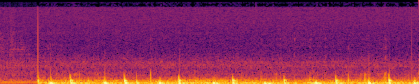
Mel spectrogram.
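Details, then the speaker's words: Normal heart sounds, lub-dub, at the aortic area, second intercostal space right sternal border, heard with a stethoscope. "The first area that we're going to listen to is the aortic valve area, which corresponds to the aortic valve. And now this is best heard over the second intercostal space right of the sternal border, which translates as the second rib space right of the breastbone."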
